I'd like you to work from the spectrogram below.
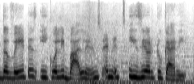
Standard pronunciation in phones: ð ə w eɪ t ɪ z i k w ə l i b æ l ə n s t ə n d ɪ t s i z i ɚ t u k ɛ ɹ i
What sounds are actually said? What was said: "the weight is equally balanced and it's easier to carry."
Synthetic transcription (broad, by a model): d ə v eɪ t ɪ z i k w ə l i b æ l ə n s t ə n d ɪ t s i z i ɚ t u k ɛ ɹ i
